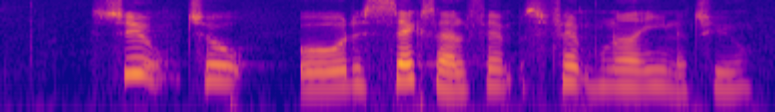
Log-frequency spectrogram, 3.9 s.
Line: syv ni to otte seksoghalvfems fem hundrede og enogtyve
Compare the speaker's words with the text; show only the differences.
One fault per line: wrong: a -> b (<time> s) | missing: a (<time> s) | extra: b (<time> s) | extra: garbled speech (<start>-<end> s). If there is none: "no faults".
missing: ni (0.8 s)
